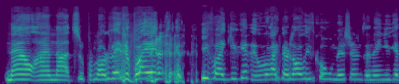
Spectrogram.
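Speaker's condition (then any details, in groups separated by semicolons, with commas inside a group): Cerebral palsy; voice always shot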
